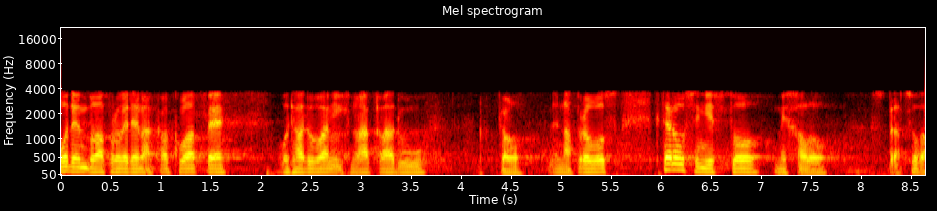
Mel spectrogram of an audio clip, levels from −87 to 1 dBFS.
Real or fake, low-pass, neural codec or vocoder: fake; 3.6 kHz; codec, 32 kHz, 1.9 kbps, SNAC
